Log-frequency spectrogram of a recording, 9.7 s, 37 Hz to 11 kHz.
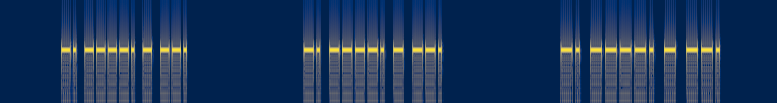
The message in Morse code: N9TG N9TG N9TG

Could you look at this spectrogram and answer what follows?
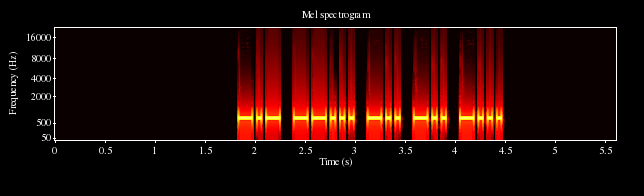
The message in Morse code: K7DDB

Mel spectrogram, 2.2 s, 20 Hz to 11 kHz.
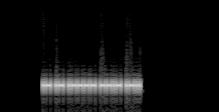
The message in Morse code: AA1QL

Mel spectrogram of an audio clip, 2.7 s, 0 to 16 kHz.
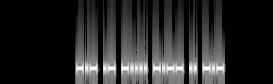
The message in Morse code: KA6YIK

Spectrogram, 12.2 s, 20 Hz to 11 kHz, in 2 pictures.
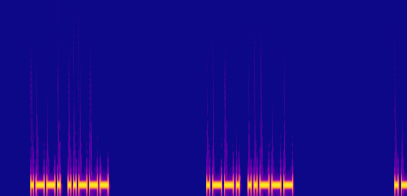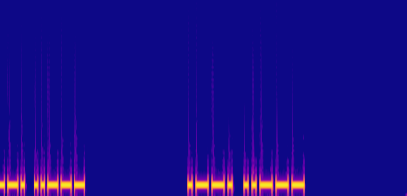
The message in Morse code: P2 P2 P2 P2

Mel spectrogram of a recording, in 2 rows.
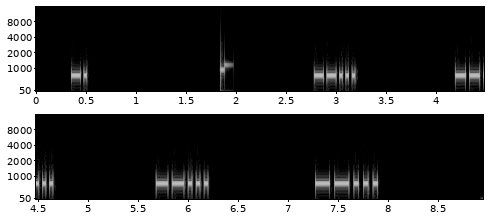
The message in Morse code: N 7777

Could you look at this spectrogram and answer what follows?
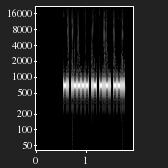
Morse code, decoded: N1ACZ

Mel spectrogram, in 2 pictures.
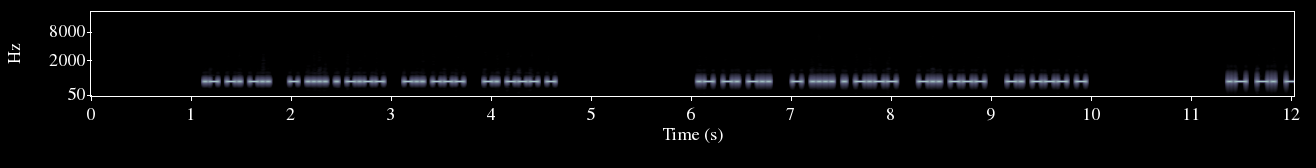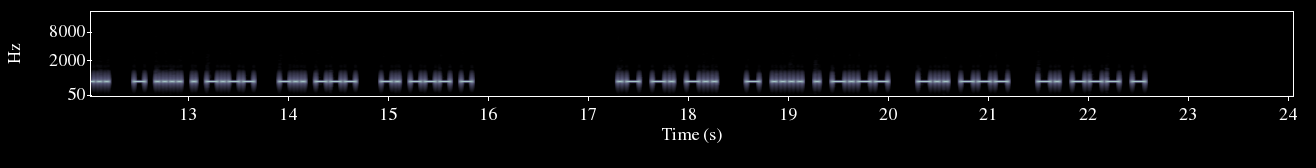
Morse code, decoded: AND THEY DO NOT AND THEY DO NOT AND THEY DO NOT AND THEY DO NOT

